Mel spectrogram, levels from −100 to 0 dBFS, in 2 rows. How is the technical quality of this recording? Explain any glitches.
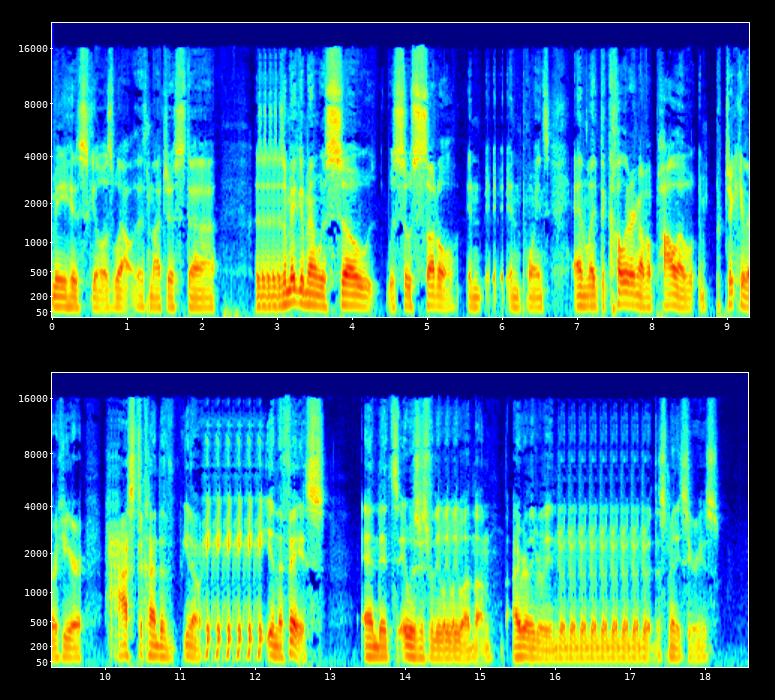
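The recording has a recurring stutter: six bursts of repeated frames, where a short slice of compressed speech plays back-to-back several times before the audio moves on.

1. At 2.77 to 3.04 s, a roughly 70 ms block sounds four extra times.
2. At 5.81 to 6.09 s, after "was so subtle in" and before "points and like the", a 93 ms block sounds three extra times.
3. At 10.08 to 10.17 s, a 46 ms block sounds twice more.
4. At 11.40 to 12.10 s, a 139 ms block sounds five extra times.
5. At 14.51 to 14.75 s, between "it was just really" and "done I really really", a 116 ms block sounds twice more.
6. At 16.12 to 17.23 s, after "done I really really", a 139 ms block sounds eight extra times.

The mechanism is that a run of encoded frames was written or delivered more than once, so the decoder faithfully replays identical material. 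Each repeat plays the same slice again, giving a stutter. Nothing is lost, and the speech is stretched by about 2.7 s in total.

That separates this from dropouts or loss concealment, which remove or smear audio rather than cloning an exact fragment at a steady rate.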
